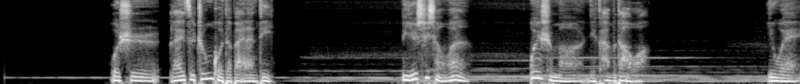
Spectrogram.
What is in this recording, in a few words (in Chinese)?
女 纪录片; 中国白兰地张裕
